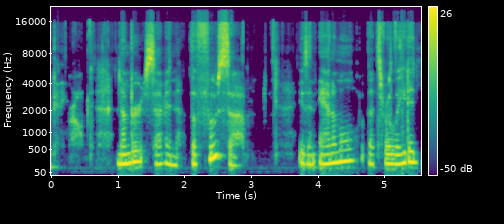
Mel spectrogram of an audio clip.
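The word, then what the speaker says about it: fossa: monkey not a raccoon not a dog the fusa which is a bizarre looking animal it's spelled that way it's spelled f-o-s-s-a it's pronounced fusa hey kitten he is awake the Foos says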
